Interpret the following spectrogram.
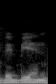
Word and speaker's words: Vivienne: Bebien pala ang pronunciation nito.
